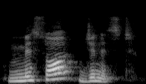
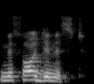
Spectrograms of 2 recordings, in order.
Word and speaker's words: misogynist: someone who hates humans is a misanthrop gist misog gist this pronunciation is gist but correct pronunciation is misogynist Gynecology Gynecology Gynecology is a branch of medicine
